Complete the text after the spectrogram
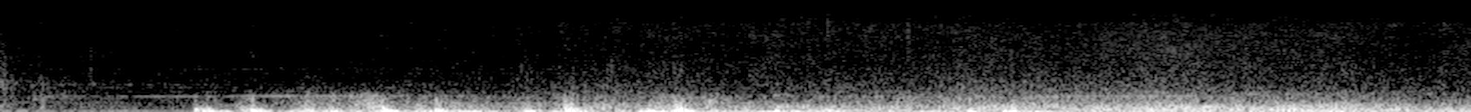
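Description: A fuzzy blanket rubs and rustles loudly against a microphone.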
